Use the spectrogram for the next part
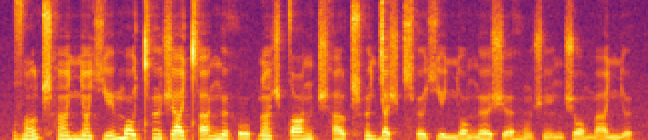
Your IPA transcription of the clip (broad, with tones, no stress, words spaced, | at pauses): zˤẽ˩˥ʈ͡ʂʰã˨ ɲã˨çe˩˥mɔ˥˩ cʰə̃˥˩ʃa˥˩cʰa˩˥ ŋə˥˩ho˨ ɓã˥˩ʃtˤa˦˥ŋt͡ʃʰa˩˥ ʈ͡ʂʰə̃˦˥ɟa˥˩ʃt͡ɕʰə˨˩˦çe˨ ɲɔ˥˩ŋɜ˦˥ ʃɜ˩˥ɦõ˨˩˦ʃ ẽ˨˩˦ŋʃɔ˥˩ ma˩˥ɲə˨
